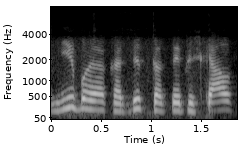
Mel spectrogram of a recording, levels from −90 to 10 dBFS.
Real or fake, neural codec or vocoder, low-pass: fake; vocoder, 24 kHz, 100 mel bands, Vocos; 7.2 kHz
